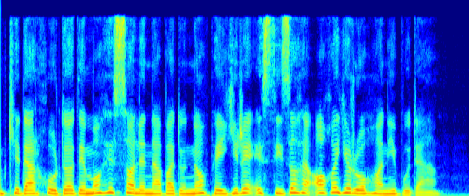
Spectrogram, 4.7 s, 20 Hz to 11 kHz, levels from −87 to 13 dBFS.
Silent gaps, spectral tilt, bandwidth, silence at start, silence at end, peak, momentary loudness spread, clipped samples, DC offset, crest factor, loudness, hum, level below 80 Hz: none; -5.5 dB/octave; 10.5 kHz; 0 s; 0.3 s; -4 dBFS; 5 LU; under 0.1%; under 0.1%; 14 dB; -17 LUFS; none; -40 dBFS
